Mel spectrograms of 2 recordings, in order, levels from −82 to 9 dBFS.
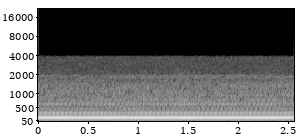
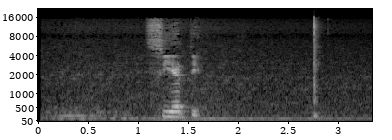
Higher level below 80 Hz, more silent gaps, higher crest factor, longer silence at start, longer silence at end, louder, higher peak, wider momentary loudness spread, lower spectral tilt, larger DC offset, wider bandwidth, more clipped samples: first, -32 dBFS vs -54 dBFS; neither; second, 4 dB vs 28 dB; second, 0 s vs 0.15 s; second, 0 s vs 0.25 s; first, -5 LUFS vs -21 LUFS; about the same, 0 dBFS vs 0 dBFS; second, 0 LU vs 26 LU; first, -13 dB/octave vs -3 dB/octave; first, 5% vs under 0.1%; second, 4 kHz vs 16 kHz; first, 8% vs under 0.1%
